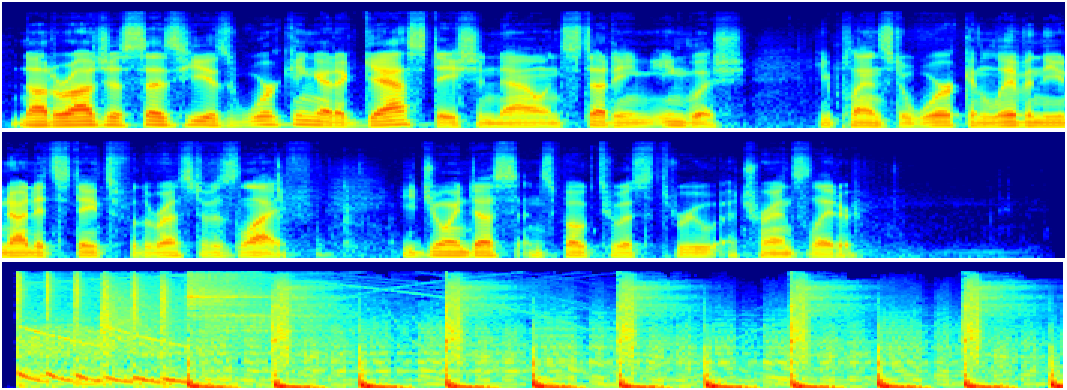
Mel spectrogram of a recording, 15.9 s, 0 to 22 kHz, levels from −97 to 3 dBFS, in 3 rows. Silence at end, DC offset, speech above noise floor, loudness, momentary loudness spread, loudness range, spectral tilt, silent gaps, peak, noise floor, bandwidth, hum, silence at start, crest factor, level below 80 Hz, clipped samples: 0 s; under 0.1%; 45 dB; -21 LUFS; 11 LU; 8 LU; -5 dB/octave; none; -4 dBFS; -67 dBFS; 16 kHz; none; 0.1 s; 18 dB; -26 dBFS; under 0.1%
